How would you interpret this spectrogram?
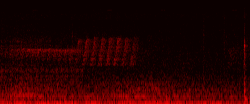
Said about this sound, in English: The birdies are out today.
